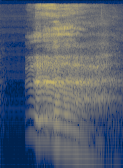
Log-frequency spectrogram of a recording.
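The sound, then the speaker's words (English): A single groan from a person standing up on a sore knee: one voiced, drawn-out moan of about one and a half seconds that slides gradually downward in pitch and fades, alone in quiet. “ugh. And that is the sound of the sore knee, of the stiff back, of the hip that's just a little out. That is groaning.”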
